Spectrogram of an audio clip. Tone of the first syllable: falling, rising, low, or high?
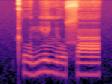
low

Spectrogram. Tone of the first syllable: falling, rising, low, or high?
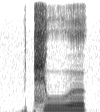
low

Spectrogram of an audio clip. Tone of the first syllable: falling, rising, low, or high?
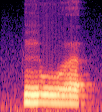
low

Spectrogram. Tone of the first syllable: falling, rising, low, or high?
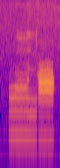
low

